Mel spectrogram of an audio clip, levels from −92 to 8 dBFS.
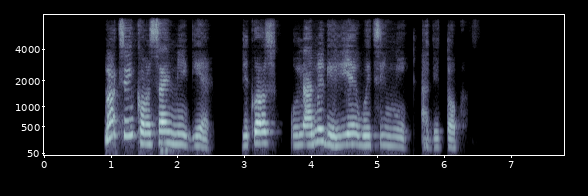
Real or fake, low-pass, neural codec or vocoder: fake; 7.2 kHz; codec, 44.1 kHz, 2.6 kbps, DAC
